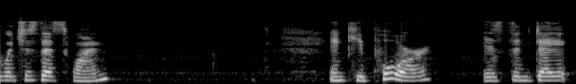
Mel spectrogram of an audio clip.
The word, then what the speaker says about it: Kippur: K-I, which is pronounced like E. P, because the dot now is in there. U-R. Kippur. Kippur. Kippur. Kippur. Kippur. They will roll the R and the K is like ch.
